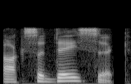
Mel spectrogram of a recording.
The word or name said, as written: oxidasic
